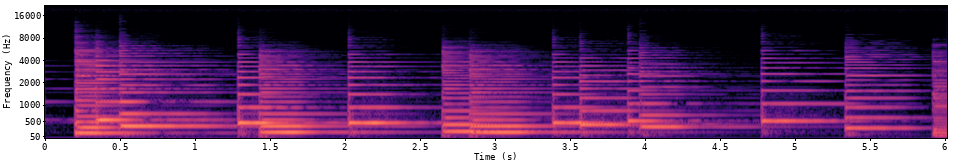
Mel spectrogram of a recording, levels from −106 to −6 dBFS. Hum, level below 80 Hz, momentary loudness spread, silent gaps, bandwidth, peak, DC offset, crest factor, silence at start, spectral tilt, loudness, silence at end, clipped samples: none; -74 dBFS; 11 LU; none; 9.4 kHz; -24 dBFS; under 0.1%; 16 dB; 0.2 s; -6.5 dB/octave; -39 LUFS; 0 s; under 0.1%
